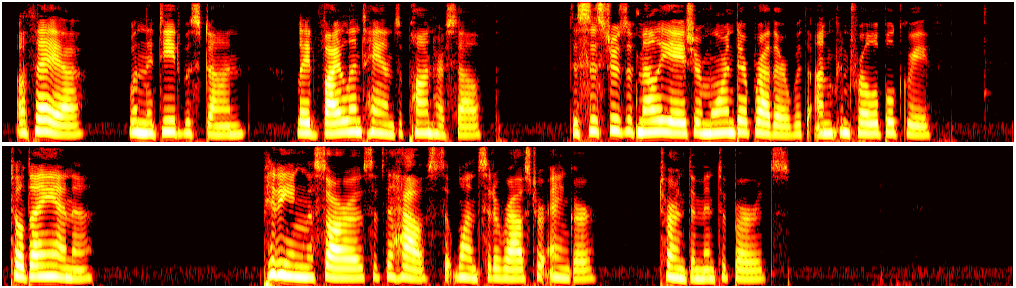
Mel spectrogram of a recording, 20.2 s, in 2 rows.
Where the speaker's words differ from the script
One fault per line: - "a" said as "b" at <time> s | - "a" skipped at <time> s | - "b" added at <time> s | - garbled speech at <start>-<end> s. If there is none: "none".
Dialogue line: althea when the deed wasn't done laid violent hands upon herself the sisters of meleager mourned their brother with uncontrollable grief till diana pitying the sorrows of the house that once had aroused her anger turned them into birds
- "wasn't" said as "was" at 1.8 s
